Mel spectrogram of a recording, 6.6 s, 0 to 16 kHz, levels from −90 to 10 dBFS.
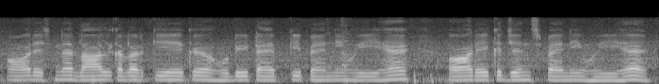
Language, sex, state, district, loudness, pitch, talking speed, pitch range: Hindi, male, Uttar Pradesh, Lalitpur, -17 LUFS, 130 Hz, 165 wpm, 125-135 Hz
